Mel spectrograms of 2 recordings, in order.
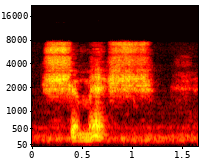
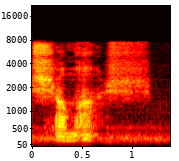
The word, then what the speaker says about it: Shemesh: And apparently there's rules that if a Shah is next to a Mem or Ma'in, there's certain reasons you would call it Shemesh and not Shamash.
